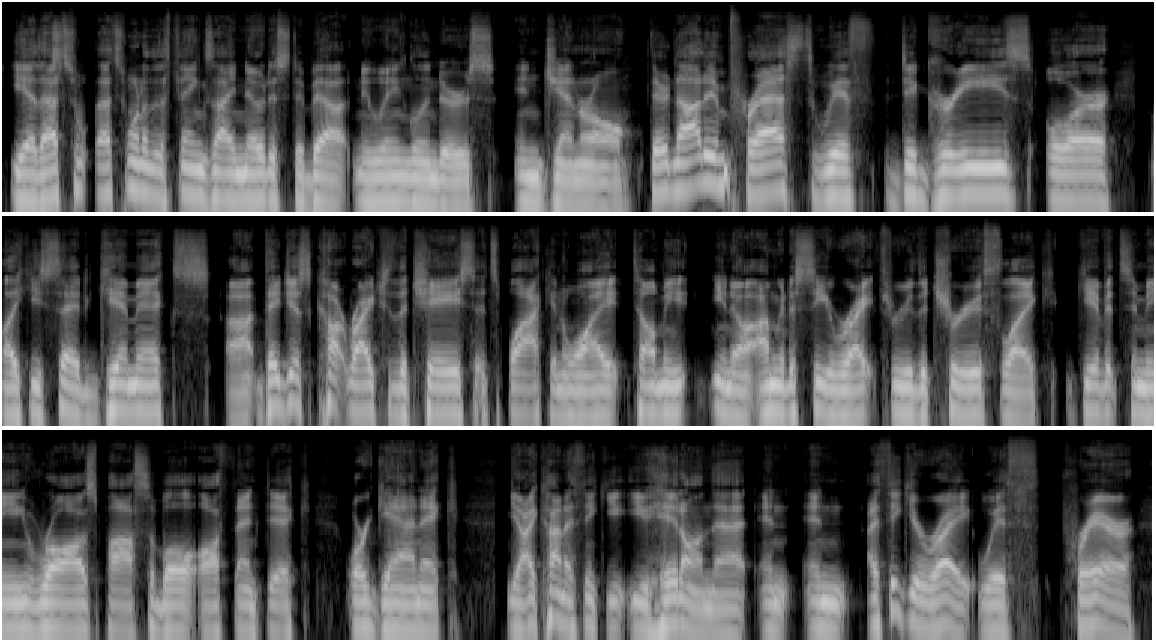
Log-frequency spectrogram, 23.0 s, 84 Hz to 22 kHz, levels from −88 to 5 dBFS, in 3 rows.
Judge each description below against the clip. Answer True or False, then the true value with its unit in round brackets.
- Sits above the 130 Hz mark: False (120 Hz)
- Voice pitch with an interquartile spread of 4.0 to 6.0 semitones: False (2.7 semitones)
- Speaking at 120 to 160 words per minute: False (200 wpm)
